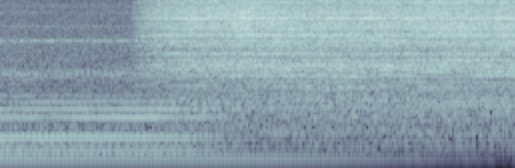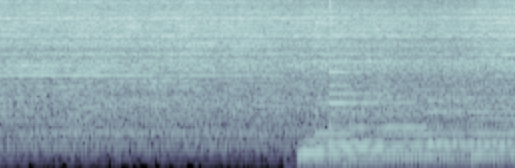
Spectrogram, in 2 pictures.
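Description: Table saw ripping a narrow strip of red oak, a steady hiss of cutting that begins about a second in. Acoustic guitar music plays over it, fading early on and coming back in near the end.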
